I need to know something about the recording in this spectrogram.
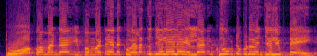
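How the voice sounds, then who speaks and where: A woman voicing an aggrieved, insistent village woman in a cartoon comedy, with a Kanyakumari Tamil accent and a pitched-up voice. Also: very fast, fairly bright tone. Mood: insistent, annoyed. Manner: accusing, insistent, name-calling. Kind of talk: animated village comedy dialogue.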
